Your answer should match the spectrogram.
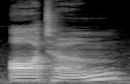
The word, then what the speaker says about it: autumn: jump harmed harmed now we have silent letters here come autumn no n autumn autumn autumn is the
